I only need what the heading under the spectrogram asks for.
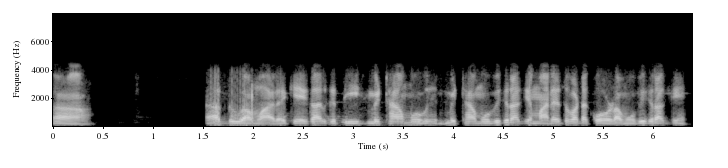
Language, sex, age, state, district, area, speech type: Dogri, male, 18-30, Jammu and Kashmir, Samba, rural, conversation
